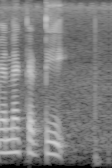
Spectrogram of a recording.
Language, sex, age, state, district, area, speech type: Telugu, female, 60+, Andhra Pradesh, Konaseema, rural, read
